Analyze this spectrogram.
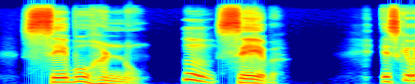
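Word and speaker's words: ಹಣ್ಣು: वो जो हन्नू है ना, उसमें न की जो मिली हुई ध्वनि है और हल्की सी नाक से आवाज।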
